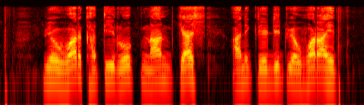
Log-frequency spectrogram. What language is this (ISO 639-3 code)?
mar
